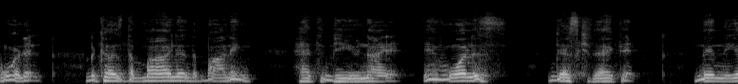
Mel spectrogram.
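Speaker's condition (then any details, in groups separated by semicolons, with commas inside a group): ALS; voice raspy at times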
